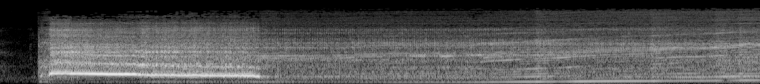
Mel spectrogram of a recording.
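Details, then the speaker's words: Sunbeam Mixmaster Model 12 vintage mixer before service: whiny tone sags as the motor settles, then steadier run with rising hum; noisy at start, owner suspects dry bushings. "all right it does seem to run now a little noisy at first but I'm guessing that's that noise was coming from dry bushings on there"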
